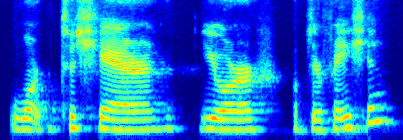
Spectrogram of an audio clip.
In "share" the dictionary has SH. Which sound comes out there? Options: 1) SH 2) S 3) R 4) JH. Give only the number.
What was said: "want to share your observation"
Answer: 1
